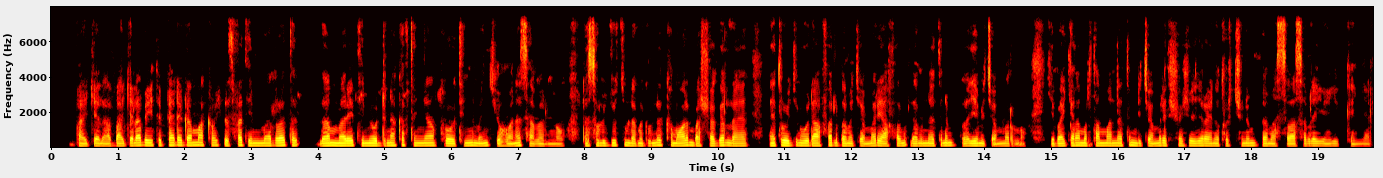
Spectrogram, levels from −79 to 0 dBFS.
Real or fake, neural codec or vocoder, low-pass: real; none; 7.2 kHz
